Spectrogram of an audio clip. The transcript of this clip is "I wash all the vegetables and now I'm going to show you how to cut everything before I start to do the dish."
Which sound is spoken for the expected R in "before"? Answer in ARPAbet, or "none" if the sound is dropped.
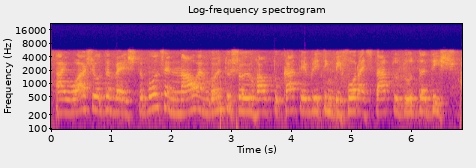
R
